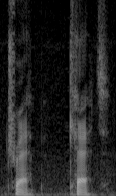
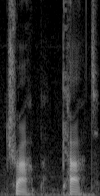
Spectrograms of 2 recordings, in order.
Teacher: Germans approximating the English trap vowel as e trap cat rather than using their own a vowel trap cat which is closer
